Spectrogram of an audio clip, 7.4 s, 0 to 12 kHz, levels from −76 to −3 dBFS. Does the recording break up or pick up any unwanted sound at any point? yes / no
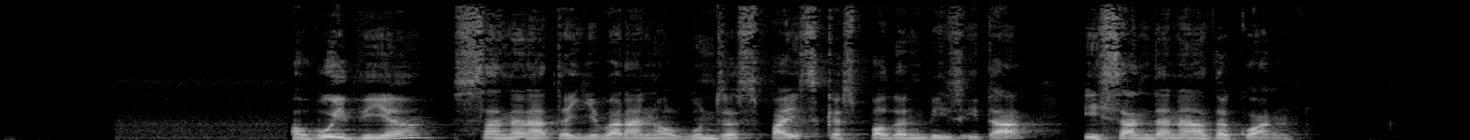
no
